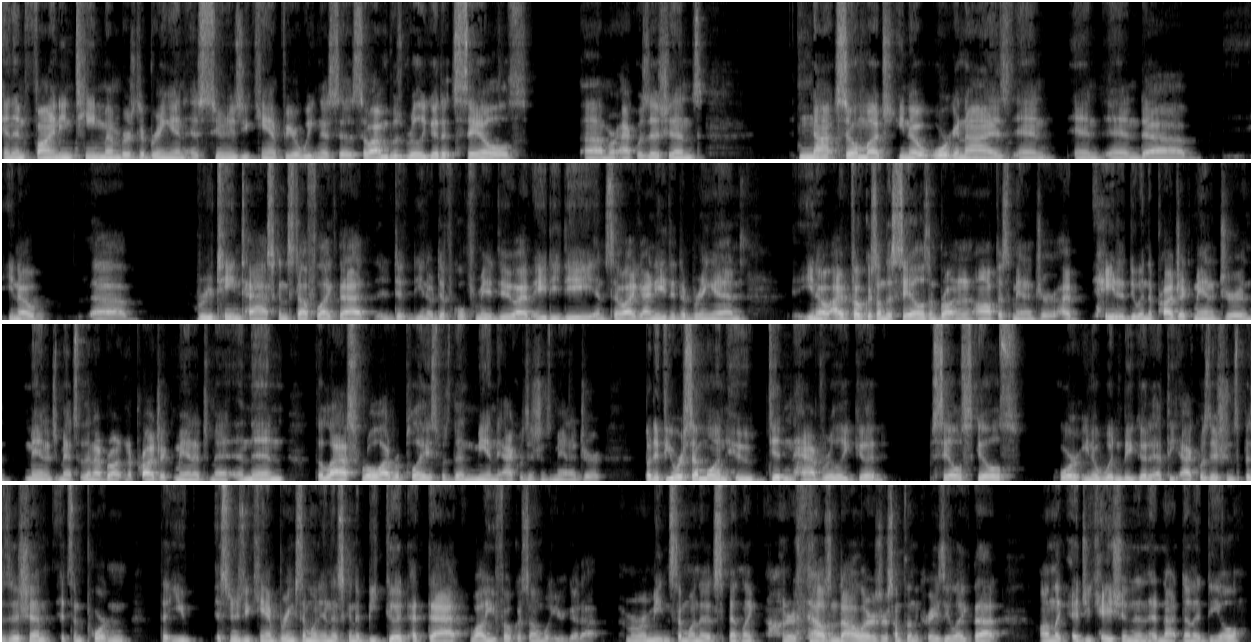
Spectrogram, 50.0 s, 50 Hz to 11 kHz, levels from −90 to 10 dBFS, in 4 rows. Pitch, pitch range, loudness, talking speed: 120 Hz, 115-125 Hz, -25 LUFS, 215 wpm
